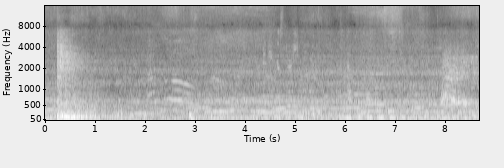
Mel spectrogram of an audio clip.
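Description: Dark-ride soundtrack of character voices and music over the steady low rumble of the suspended ride vehicle, with a loud rush of noise about half a second in.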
